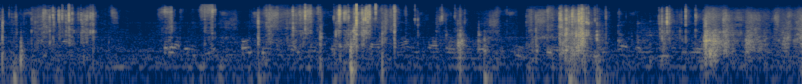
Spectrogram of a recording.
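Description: Trading cards being handled on a tabletop: quiet, scattered rustles, slides and light taps as cards are set down and moved.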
